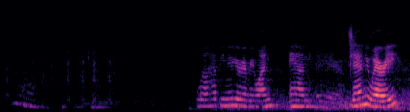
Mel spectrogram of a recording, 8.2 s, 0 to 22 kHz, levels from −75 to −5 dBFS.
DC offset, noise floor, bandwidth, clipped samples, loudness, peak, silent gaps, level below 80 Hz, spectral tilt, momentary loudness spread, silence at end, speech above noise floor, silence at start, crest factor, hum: under 0.1%; -76 dBFS; 11 kHz; under 0.1%; -34 LUFS; -14 dBFS; none; -78 dBFS; -5 dB/octave; 20 LU; 0 s; 42 dB; 0.3 s; 24 dB; none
